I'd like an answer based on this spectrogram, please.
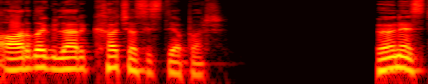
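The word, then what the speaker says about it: Hoeneß: Hönes diye okunuyor abi. Ben ne dedim? Hönes mi? Hönep mi dedim?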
